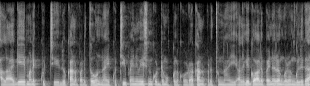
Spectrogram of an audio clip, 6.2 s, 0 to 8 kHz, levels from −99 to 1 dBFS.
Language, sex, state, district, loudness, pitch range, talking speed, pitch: Telugu, male, Andhra Pradesh, Anantapur, -22 LUFS, 100-110 Hz, 175 wpm, 105 Hz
